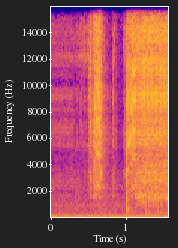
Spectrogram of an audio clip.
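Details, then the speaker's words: RC car steering servo: short high-pitched whirring bursts as it steers, then a strained buzzing hold when turning left, where it gets tough with a very annoying clicking; the servo is failing and is being replaced. "so when I turn to the left it gets tough and it also makes a very very annoying clicking sound"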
